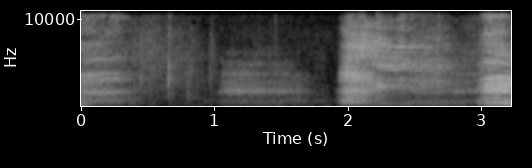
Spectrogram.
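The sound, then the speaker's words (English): Heavy breathing: a few long, noisy breaths in and out, growing louder and rougher toward the end, with no talking. “She's just breathing.”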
